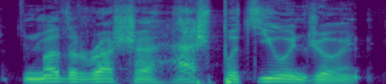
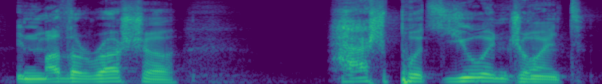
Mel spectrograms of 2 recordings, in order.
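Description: First: It is spoken without any Russian accent. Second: It is spoken with a put-on Russian accent.

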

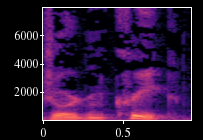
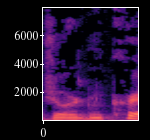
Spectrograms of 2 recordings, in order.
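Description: First: Creek is said the standard way. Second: Creek is said the rural Iowa way.

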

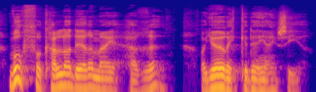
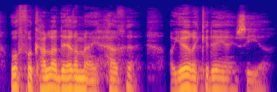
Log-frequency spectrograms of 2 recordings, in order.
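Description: No difference in how they are said.

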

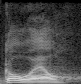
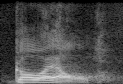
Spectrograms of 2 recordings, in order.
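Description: First: The word is pronounced the English way. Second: The word is pronounced the Hebrew way. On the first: "we would say it in English" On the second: "The Hebrew word is goel"

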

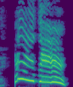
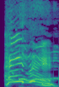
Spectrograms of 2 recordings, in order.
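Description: First: It is said in a Pikachu voice. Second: It is said in an annoying Towley voice.

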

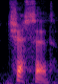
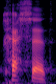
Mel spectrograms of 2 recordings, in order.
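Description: First: It starts with a 'ch' sound as in cheese. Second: It starts with a harsh sound from the throat. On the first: The speaker calls it wrong. "some people pronounce the ch like cheese. Chesed doesn't work" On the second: The speaker calls it right. "It's a hard sound. It's in the back of the throat"

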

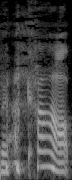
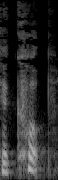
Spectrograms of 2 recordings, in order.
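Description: First: The word is said in a non-Northern accent. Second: The word is said in a Northern English accent. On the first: The speaker calls it wrong. "not a cup" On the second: The speaker calls it right. "Tell me the Northern accent"

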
